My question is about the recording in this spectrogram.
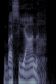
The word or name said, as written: बसियाना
